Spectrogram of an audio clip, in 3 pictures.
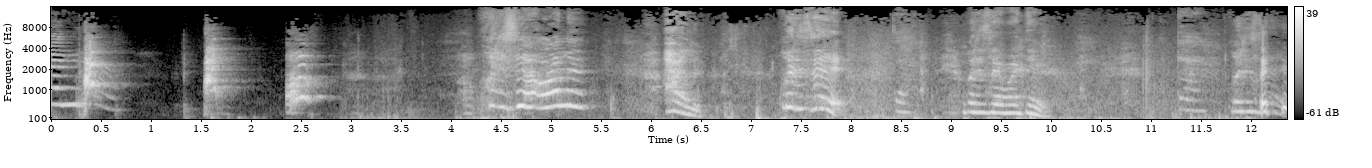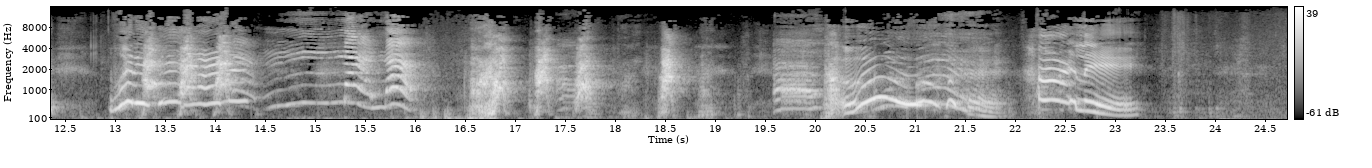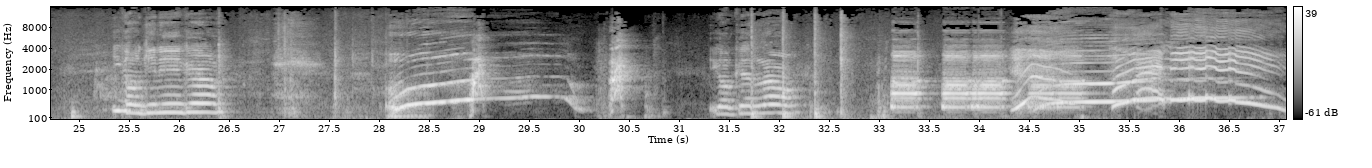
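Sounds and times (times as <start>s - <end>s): dog barking: 0.3s - 0.8s, 1.5s - 2.8s, 16.6s - 19.0s, 30.3s - 30.6s.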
